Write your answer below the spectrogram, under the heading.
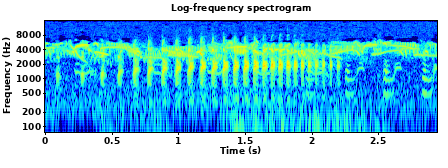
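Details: A red grouse of the heather moorland gives its harsh cackling rattle, the sound used to locate grouse: rapid nasal notes that run together and speed up, then break into a few slower, separate croaks.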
